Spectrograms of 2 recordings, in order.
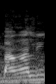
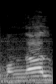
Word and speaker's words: বাঙালি: তারা বাংলাকে এখনো বাংলা বা বাঙালি উচ্চারণটাই করতে পারে না, বাঙ্গাল বলে উচ্চারণ করে।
